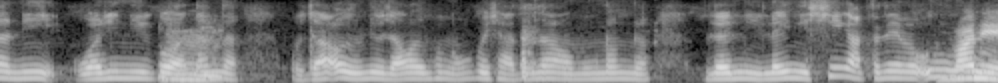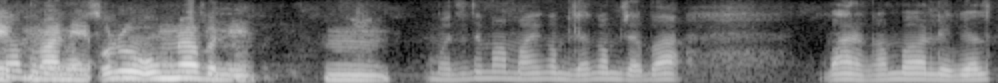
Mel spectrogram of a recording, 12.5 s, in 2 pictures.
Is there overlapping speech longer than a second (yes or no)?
yes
